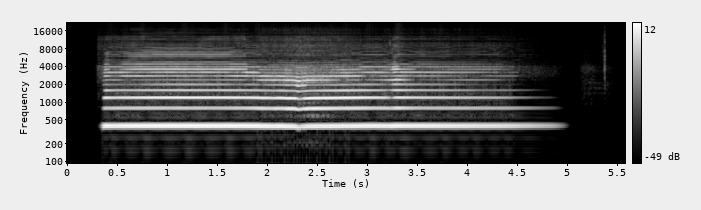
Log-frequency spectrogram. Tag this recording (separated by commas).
Musical instrument, Music, woodwind instrument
